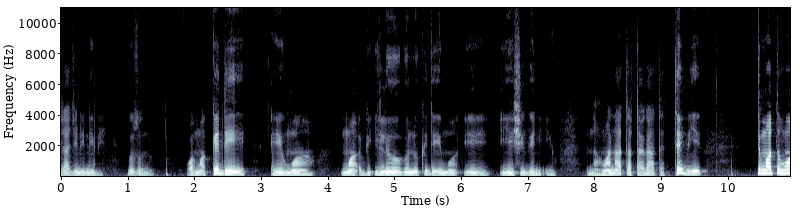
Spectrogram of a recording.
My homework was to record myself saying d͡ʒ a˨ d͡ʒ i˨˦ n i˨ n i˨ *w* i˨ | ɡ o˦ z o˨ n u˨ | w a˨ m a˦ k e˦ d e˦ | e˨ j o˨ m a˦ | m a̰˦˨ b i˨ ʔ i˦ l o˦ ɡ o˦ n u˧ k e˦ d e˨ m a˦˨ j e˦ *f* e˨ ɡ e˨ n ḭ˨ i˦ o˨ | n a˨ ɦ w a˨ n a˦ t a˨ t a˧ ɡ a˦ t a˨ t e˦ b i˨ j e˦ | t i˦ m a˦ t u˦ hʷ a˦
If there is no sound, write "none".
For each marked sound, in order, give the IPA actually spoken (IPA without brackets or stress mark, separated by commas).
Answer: b, ʃ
